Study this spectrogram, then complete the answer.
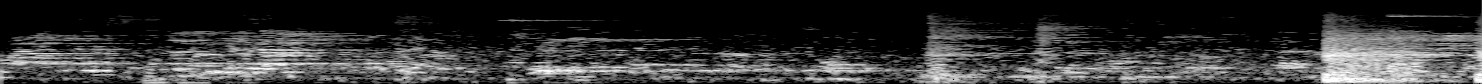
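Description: Young people talk and call out across a large echoing gym.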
